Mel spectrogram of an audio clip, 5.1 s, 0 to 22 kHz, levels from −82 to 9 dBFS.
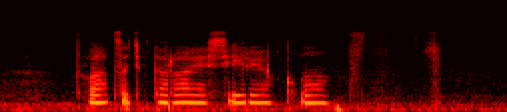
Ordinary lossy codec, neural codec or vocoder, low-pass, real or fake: none; codec, 16 kHz, 6 kbps, DAC; none; fake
